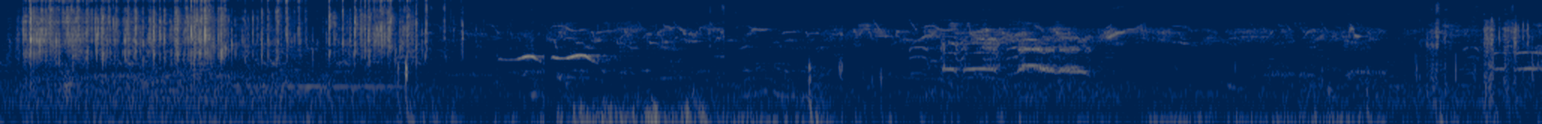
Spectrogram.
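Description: Dense crackling rustle for about the first four seconds, then several small birds chirping and calling in short rising and falling notes.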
